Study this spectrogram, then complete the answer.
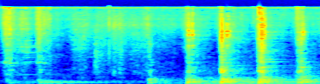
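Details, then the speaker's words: Nissan Maxima rear suspension rattling over small bumps: loose metallic clunks as the rear brake pad knocks in its caliper bracket; pad loose in the caliper bracket. "а дребезг этот идет от колодок вот сейчас я покажу как колодки у нас болтается"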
